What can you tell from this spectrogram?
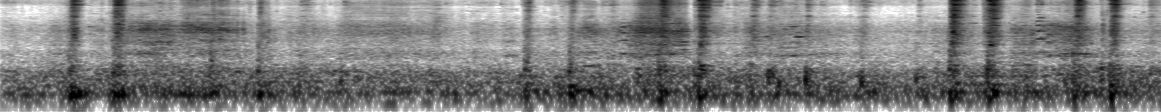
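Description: Container wagons of a freight train rolling past close by: a steady low rumble, with the clack of wheels over rail joints coming in pairs every few seconds.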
